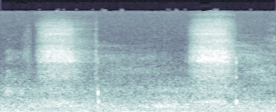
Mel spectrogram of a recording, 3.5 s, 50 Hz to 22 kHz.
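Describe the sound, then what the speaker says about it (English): Two soft, breathy rescue breaths blown into a mouth during a CPR demonstration, each lasting about a second, separated by a quiet pause against faint background noise. "We give 2 breaths, cover the mouth completely with our mouth like this."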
